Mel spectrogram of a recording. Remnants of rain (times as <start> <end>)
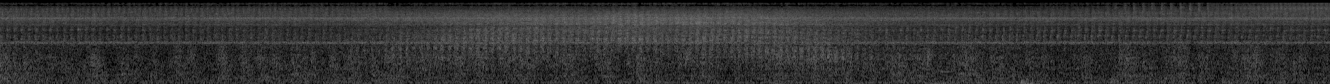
3.8 10.2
